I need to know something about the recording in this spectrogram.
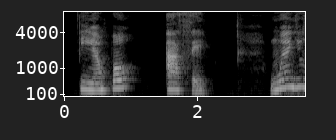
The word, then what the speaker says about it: tiempo: word Tiempo notice that I'm placing my tongue between my teeth in order to soften the letter t okay and an H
